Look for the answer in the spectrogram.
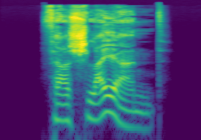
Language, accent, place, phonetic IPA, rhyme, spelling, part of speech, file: German, Germany, Berlin, [fɛɐ̯ˈʃlaɪ̯ɐnt], -aɪ̯ɐnt, verschleiernd, verb, De-verschleiernd.ogg
- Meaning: present participle of verschleiern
